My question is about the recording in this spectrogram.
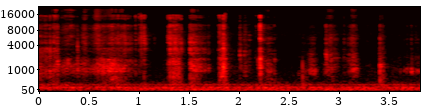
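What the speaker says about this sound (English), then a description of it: "I'm cutting this one off" Scissors snipping through a Halloween craft piece, a quick series of close crisp cuts and scraping blade sounds, quiet and irregular, with no talking.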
